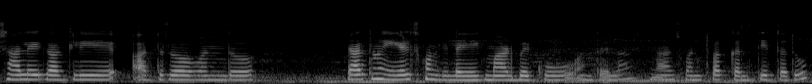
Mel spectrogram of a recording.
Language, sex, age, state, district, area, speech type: Kannada, female, 18-30, Karnataka, Tumkur, rural, spontaneous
